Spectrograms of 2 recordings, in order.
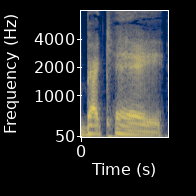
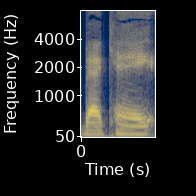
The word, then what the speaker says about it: Baquet: The executive editor of the New York Times released a statement, Dean Baquet. You know he's a serious person because he pronounces his name that is spelled Beckett with a French ending to it.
